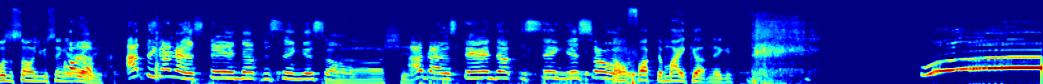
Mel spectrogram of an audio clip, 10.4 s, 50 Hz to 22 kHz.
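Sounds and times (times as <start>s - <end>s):
speech: 0.0s - 7.7s
man howling like a wolf: 9.2s - 10.4s.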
